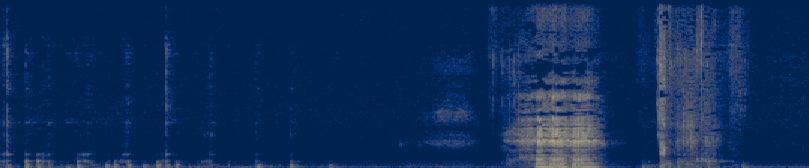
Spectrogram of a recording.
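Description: Quick soft taps and handling noise over the first couple of seconds. About four and a half seconds in a man lets out a loud, exasperated exhale, with a shorter one just after.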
